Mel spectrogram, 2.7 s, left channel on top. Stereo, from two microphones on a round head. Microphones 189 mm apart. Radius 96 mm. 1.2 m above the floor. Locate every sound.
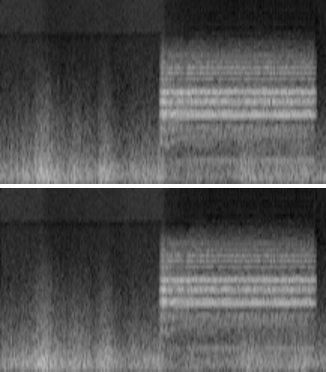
1.3 s an alarm: 15° left (ahead or behind)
